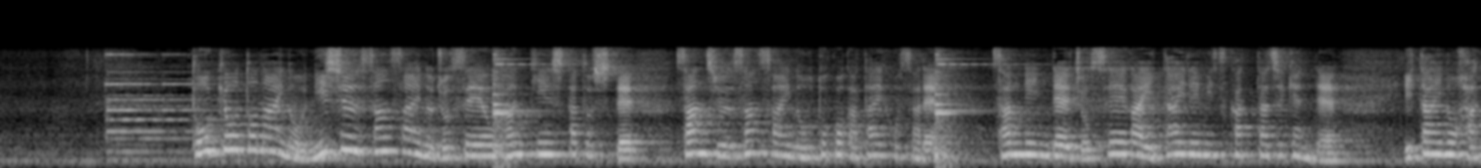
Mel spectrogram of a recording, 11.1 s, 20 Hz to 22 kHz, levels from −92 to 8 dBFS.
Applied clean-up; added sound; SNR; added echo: none; Tools; 10 dB; reverberation time 0.8 s.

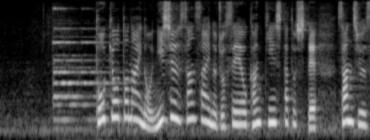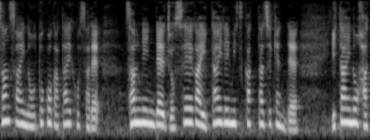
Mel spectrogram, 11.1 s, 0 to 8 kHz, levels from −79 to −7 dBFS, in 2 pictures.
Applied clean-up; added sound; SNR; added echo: none; none; none; none.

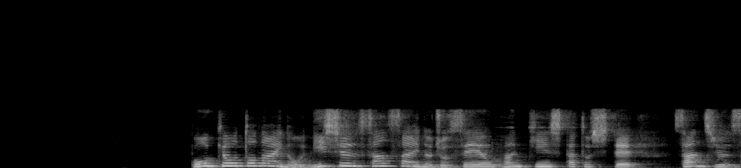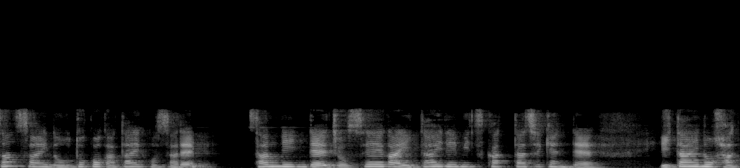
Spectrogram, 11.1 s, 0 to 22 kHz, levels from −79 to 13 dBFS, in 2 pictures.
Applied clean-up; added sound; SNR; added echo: neural mask model DeepFilterNet 3.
